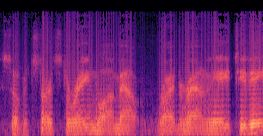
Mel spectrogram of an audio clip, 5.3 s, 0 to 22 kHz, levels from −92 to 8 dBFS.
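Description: Throughout, there's a block size mismatch (padded): short blocks, which fits 256 samples, get zero-filled, giving a 91.9 Hz buzz and audio running at 0.533 speed, timbre intact.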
